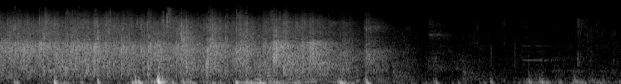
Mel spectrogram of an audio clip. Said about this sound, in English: So first of all, give Bethany a warm round of applause, please.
